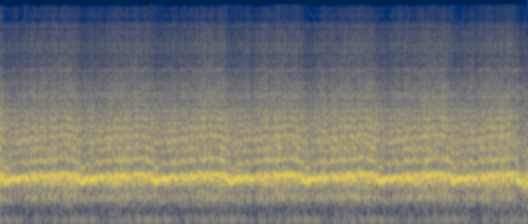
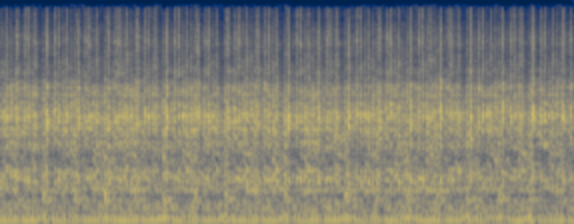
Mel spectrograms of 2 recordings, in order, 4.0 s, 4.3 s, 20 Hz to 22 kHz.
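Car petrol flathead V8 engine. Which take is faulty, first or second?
first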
